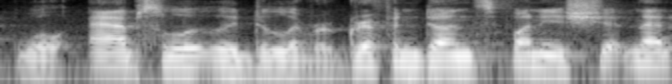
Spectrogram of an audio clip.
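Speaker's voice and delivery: ordinary talk, nothing marked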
